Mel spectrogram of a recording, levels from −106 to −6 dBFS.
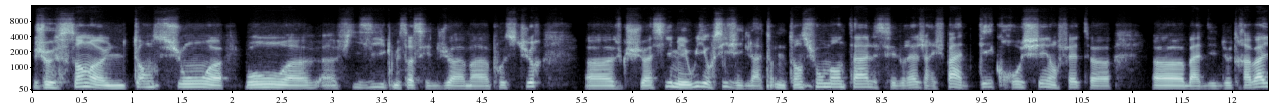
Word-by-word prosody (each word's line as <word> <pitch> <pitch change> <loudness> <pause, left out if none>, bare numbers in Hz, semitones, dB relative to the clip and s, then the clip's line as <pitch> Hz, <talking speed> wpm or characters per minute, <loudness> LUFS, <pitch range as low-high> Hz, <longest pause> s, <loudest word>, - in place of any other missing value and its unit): je 120 -2 +5
sens 150 -1 +5
une 105 0 -1
tension 135 -1 +1
heu, 105 - +2 0.2
bon, 125 -1 +2
heu, 105 +1 -2
heu, 105 - -7
physique, 125 +3 -6
mais 110 - -2
ça, - - 0
c'est 100 - 0
dû 100 +2 -4
à 100 -1 -2
ma 95 0 -4
posture. 135 +9 -1 0.5
Heu, 100 0 0
vu 95 - -8
que - - -4
je - - +3
suis 105 - +1
assis. 105 +11 +1
Mais 120 -4 +4
oui, 155 +6 0
aussi, 165 - +4
j'ai 105 -7 0
de 100 - -11
la 95 - -4
t - - -7
une 110 -4 -5
tension 125 +5 -1
mentale, 135 -1 0
c'est 105 - -4
vrai. 115 +4 -4
J'arrive 105 -6 -5
pas 140 -1 +3
à - - -2 0.2
décrocher 140 -1 +3
en 110 - -3
fait, 125 +3 -5
heu, 100 -1 -3 0.4
heu, 105 0 +3
bah, 95 0 +1
des 100 +2 -13
2 105 +2 -9
travails. 140 +9 +3
115 Hz, 225 wpm, -25 LUFS, 105-135 Hz, 0.5 s, je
